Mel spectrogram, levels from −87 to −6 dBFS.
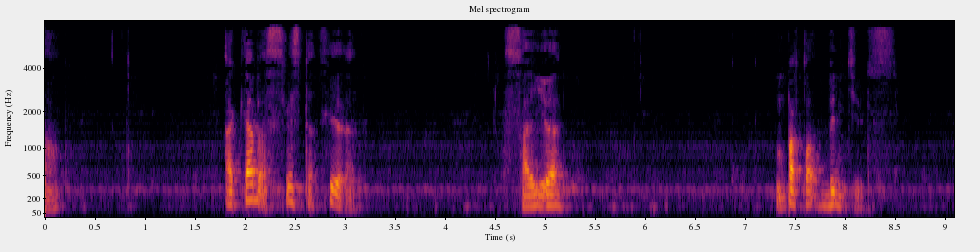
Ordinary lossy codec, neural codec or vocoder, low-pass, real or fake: MP3, 32 kbps; codec, 24 kHz, 0.9 kbps, WavTokenizer, small release; 7.2 kHz; fake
